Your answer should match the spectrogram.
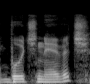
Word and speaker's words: Buchnevich: He's the next Buchnevich. Is that how you say it? – Yeah. Okay. Pavel Buchnevich. – Buchnevich. Gagarin Cup.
